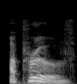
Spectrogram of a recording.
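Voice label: "approve", American English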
